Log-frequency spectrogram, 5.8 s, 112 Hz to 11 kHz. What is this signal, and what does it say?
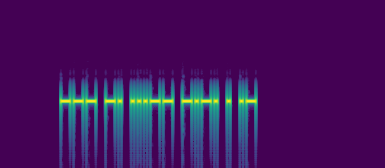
Morse code, heard as a keyed tone, about 25 wpm, 700 Hz. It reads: ON3CEA
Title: DXCC-100 Call Signs - 6 Characters - Repeated 3x - 25wpm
